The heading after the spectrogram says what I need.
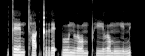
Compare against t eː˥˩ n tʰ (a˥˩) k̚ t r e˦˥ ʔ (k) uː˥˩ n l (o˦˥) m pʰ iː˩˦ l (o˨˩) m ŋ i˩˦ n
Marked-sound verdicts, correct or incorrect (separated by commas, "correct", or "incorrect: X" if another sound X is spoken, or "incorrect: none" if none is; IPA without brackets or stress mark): incorrect: a˦˥, incorrect: p, incorrect: oː˦˥, incorrect: o˧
